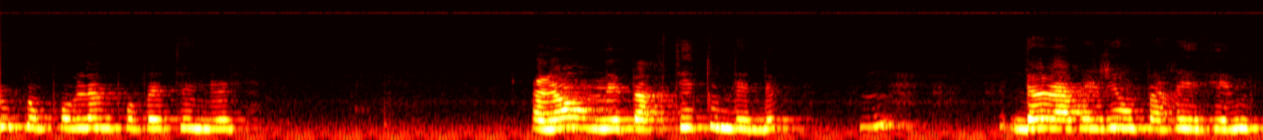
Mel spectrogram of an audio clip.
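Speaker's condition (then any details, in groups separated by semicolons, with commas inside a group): Cerebral palsy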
